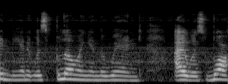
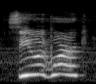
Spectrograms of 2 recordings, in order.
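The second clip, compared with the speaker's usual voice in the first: higher and louder, bright farewell; cheerful goodbye; 11 semitones higher, 11 dB louder than usual. Acted. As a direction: wave off a friend happily.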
